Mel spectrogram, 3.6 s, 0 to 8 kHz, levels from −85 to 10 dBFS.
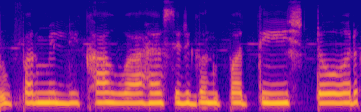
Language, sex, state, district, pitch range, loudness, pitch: Hindi, female, Jharkhand, Palamu, 250-260 Hz, -10 LUFS, 255 Hz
